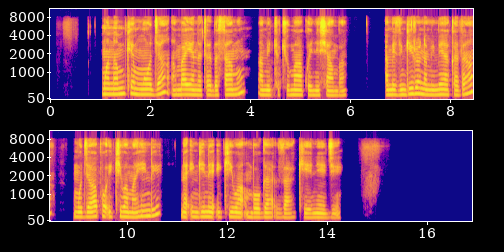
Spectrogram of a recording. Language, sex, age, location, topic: Swahili, female, 25-35, Mombasa, agriculture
